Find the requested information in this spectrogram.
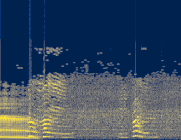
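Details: Boston Terrier and Pug mix dog, known as a Bug, gives a drawn-out whine that slides down in pitch, then, after a pause, a shorter rising-and-falling whimper, with a person's voice heard nearby.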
